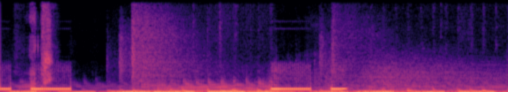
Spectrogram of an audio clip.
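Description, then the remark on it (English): A telephone ringing tone on an outgoing call made from a radio station in Dublin, two double-pulse rings about two seconds apart, heard clearly over a steady music bed with no talking. “It's ringing.”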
